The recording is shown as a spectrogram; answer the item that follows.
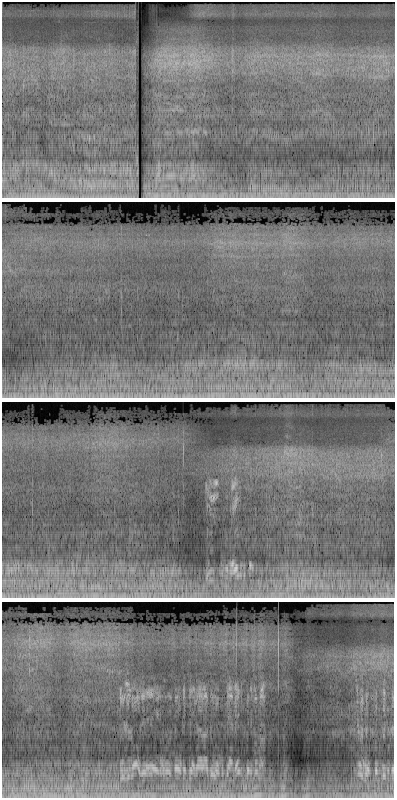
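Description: Police dual-sport motorcycle's single-cylinder engine running, then pulling away over a muddy dirt track, with a heavy steady rumble under it.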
